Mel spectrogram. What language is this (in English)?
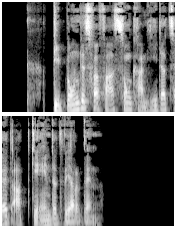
German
